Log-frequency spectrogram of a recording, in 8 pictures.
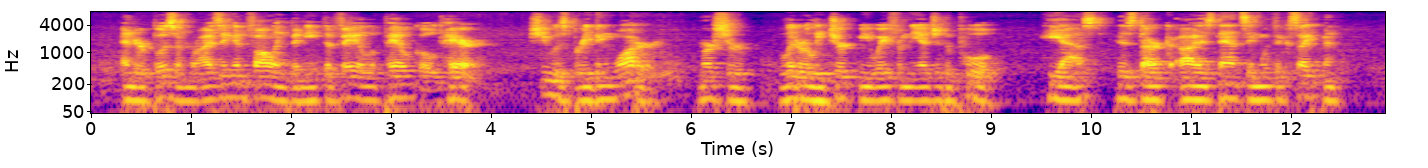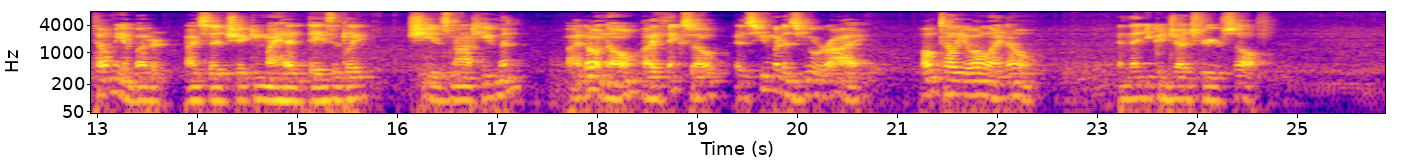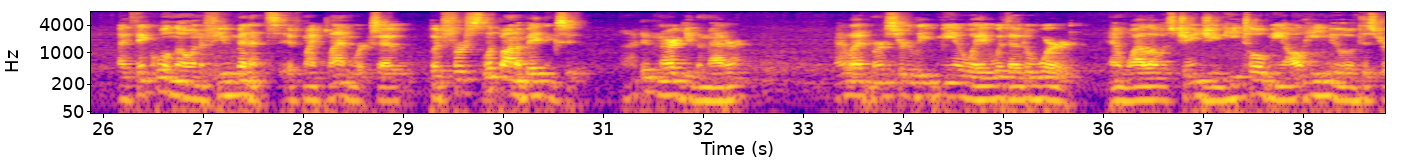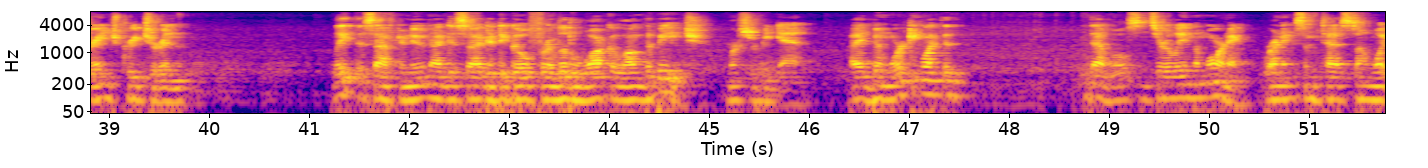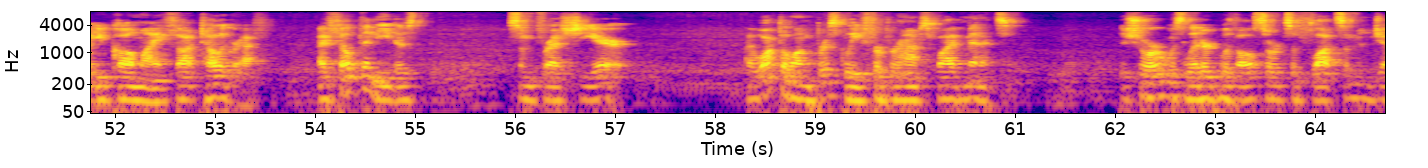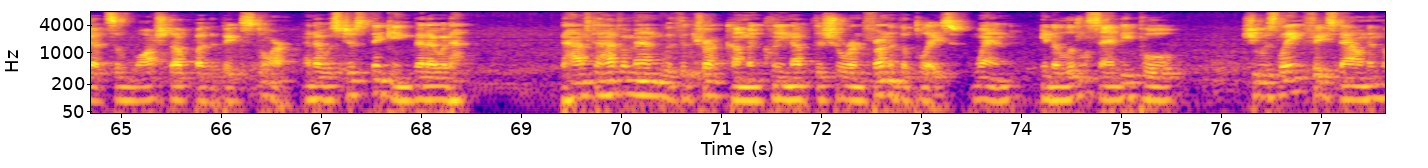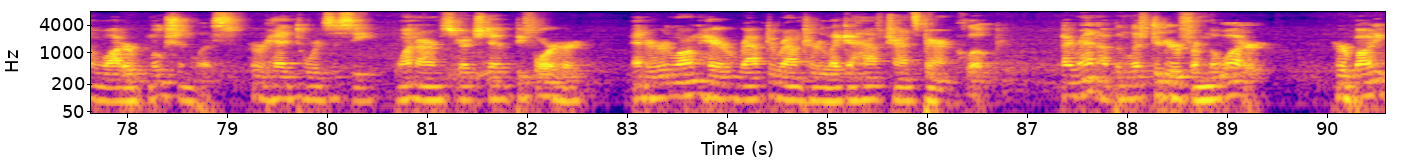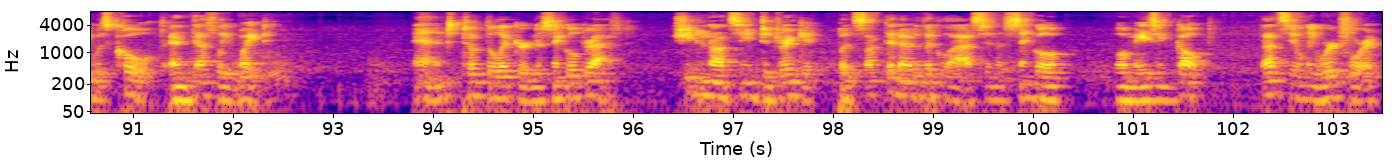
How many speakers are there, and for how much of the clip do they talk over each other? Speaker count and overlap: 1, no overlap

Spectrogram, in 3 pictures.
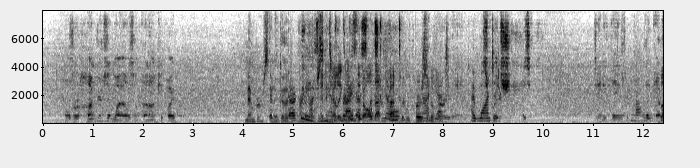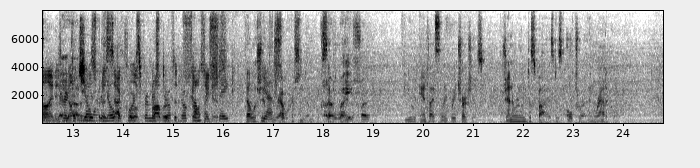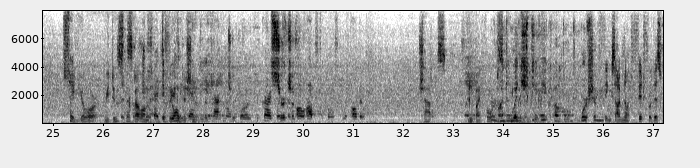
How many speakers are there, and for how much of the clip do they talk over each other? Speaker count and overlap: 6, about 49%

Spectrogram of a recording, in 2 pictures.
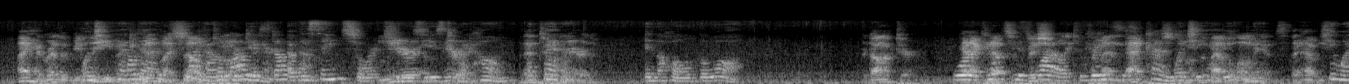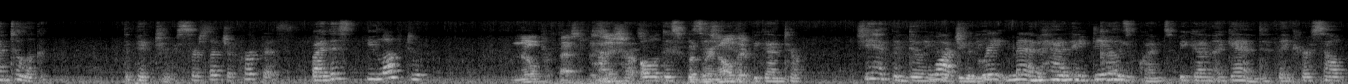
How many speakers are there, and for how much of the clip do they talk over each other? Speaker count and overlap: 3, about 52%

